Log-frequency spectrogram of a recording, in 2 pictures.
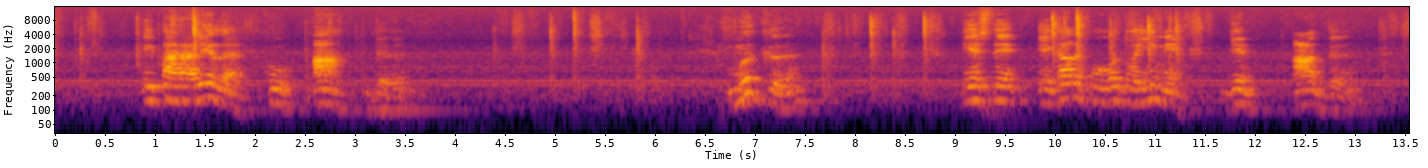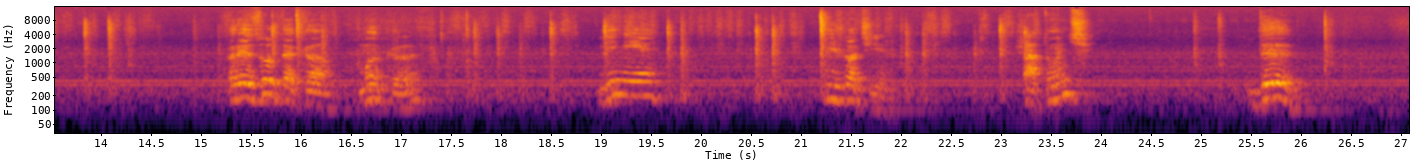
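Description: An elderly man speaks calmly in short bursts, explaining.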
